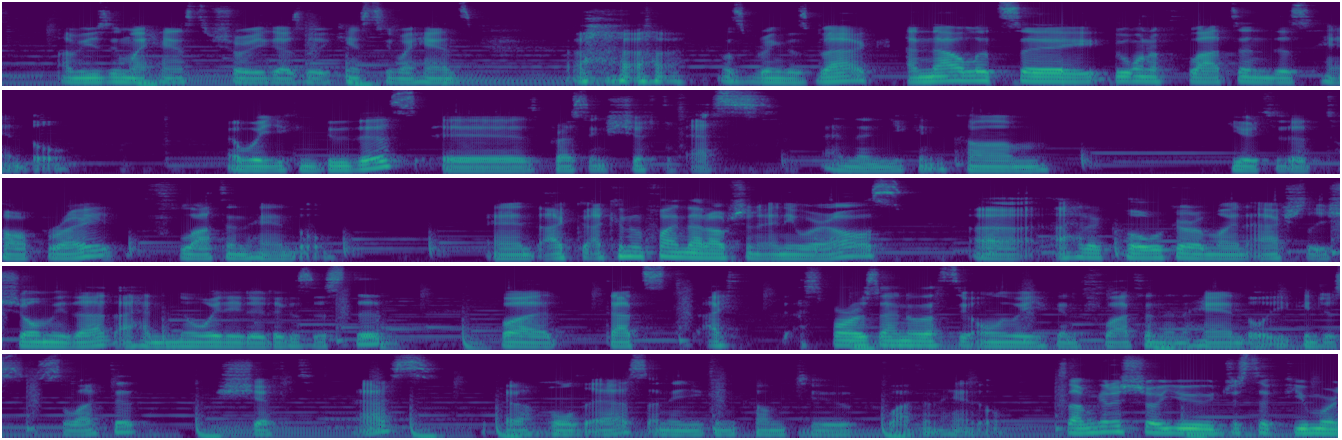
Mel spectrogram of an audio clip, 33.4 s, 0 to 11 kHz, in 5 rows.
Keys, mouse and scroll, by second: 3.5 click, 3.5 scroll down 1, 3.5 s, 4.4 click, 4.7 shift+middle click, 5.1 click, 5.4 click, 5.5 click, 5.5 scroll down 3, 5.5 KP_Decimal, 5.6 click, 6.1 click, 10.0 shift+s, 15.8 click, 16.9 click, 26.0 click, 28.5 shift+s, 29.0 shift+s, 31.9 Delete, 31.9 Down, 31.9 click.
